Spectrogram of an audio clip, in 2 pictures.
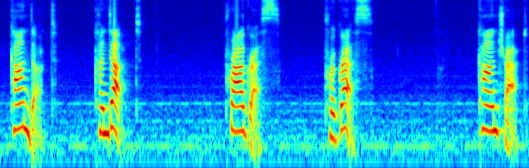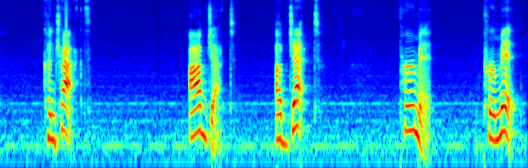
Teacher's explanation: we stress the first syllable in the nouns and the second syllable in the verbs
